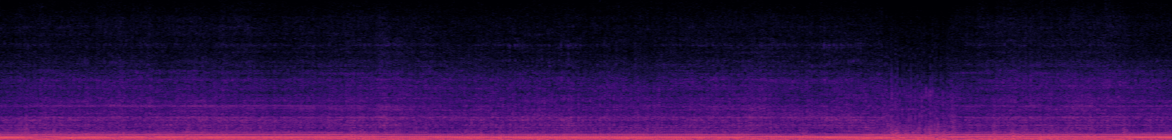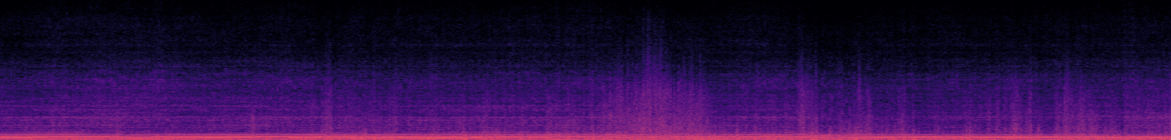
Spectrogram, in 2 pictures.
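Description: A dirt bike engine drones steadily up close.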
